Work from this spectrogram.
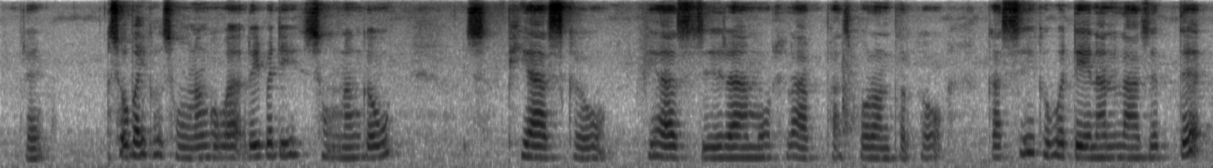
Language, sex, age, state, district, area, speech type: Bodo, female, 45-60, Assam, Kokrajhar, rural, spontaneous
